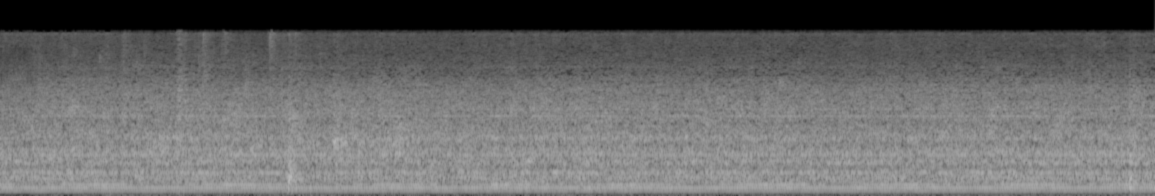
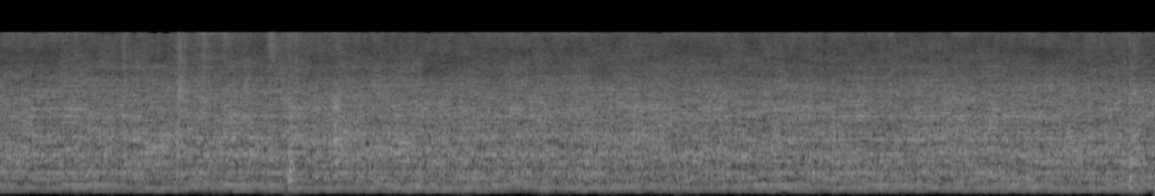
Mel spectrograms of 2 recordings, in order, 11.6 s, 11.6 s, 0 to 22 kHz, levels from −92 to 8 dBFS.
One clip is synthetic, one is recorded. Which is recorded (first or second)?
first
